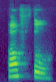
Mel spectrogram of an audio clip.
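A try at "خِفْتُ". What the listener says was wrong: Enggak, di kasrah dia, Om.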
